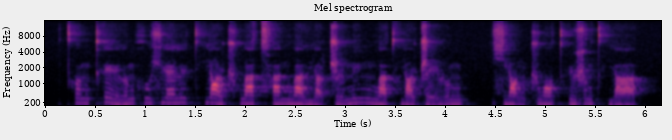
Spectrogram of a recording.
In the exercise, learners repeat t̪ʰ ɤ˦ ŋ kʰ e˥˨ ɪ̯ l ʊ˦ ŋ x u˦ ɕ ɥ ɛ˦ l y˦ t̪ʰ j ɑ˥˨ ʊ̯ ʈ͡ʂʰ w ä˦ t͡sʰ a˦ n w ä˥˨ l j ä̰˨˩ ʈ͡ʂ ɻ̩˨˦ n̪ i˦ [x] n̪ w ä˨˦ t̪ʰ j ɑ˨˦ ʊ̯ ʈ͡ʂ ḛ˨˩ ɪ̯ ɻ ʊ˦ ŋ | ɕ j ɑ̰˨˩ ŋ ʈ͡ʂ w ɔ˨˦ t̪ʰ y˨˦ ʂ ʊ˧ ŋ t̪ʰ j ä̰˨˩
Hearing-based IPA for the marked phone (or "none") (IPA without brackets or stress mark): ŋ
